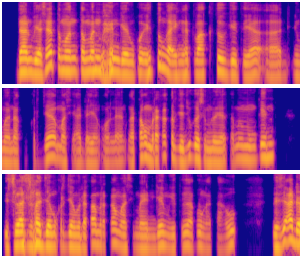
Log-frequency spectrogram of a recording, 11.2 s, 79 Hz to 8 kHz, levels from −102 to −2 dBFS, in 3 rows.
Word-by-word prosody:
Dan 160 0 +6
biasanya 155 +10 +5
temen-temen 170 -1 +3
main - - +4
game-ku 145 -1 +2
itu 155 +7 -2
gak - - +5
inget 140 +2 -2
waktu 145 +4 0
gitu 140 -2 -2
ya. 145 +2 0
Eee, 125 0 -5
di 140 - -24
mana 125 -2 -5
aku 130 - -50
kerja 155 +8 -1
masih 130 -6 -7
ada 120 - -11
yang 120 0 -8
online, 125 +2 -10
gak 125 -2 -8
tau 165 - 0
mereka 140 +4 -1
kerja 135 -2 -3
juga 155 +1 -1
sebenarnya, 130 -2 -3
tapi 155 - -10
mungkin 155 +3 -2 0.4
di - - -1
sela-sela 150 +2 +7
jam 140 -2 +5
kerja 140 0 -1
mereka, 130 +5 +1
mereka 150 +2 -4
masih 135 -4 -4
main 125 -2 -4
gim 145 +4 -1
gitu 130 +3 -8
ya 145 - 0
aku 140 0 -6
nggak 120 - -14
tahu. 155 +6 -3 0.4
Biasanya 135 +10 +3
145 Hz, 230 wpm, -25 LUFS, 130-160 Hz, 0.4 s, sela-sela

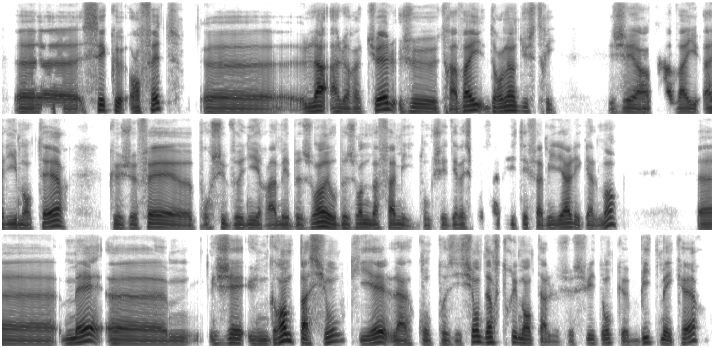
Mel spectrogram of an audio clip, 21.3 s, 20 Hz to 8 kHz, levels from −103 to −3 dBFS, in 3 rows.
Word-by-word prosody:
Heu, 95 0 +1 0.5
c'est 135 -3 +2
qu'en 105 -3 0
fait, 155 +9 -1 0.2
heu, 90 -4 -3
là, 110 +5 +7
à 95 +2 -1
l'heure 95 -1 -3
actuelle, 140 - +5
je 95 -1 0
travaille 125 +9 +3
dans 105 +1 +1
l'industrie. 115 -4 0 0.5
J'ai 95 +4 -2
un 90 -1 +1 0.2
travail 95 -1 -2
alimentaire 95 +8 +1 0.4
que 95 - -4
je 90 +1 -5
fais, 100 0 +2
heu, 80 -2 -2
pour 90 0 -13
subvenir 90 -2 -4
à 85 - -1
mes 90 +1 -3
besoins 100 +9 +3
et - - +8
aux 95 - +2
besoins 100 +3 -2
de 100 - -1
ma 95 - -1
famille, 90 -2 -3
donc 80 - -14
j'ai 85 - -10
des 90 - -7
responsabilités 95 -1 -11
familiales 100 +3 -1
également, 85 - -3 0.8
heu. 90 -3 -2
Mais, 130 +10 +5
hem, 90 -4 -1 0.2
j'ai 110 +4 +1
une 95 0 -3
grande 170 - +6
passion 145 +7 +2
qui 95 +2 -3
est 135 +4 +6
la 90 0 -1
composition 90 - -2
d'instrumentales. 120 - 0
Je - - -16
suis 105 -1 -8
donc 110 +3 -5
beatmaker 110 - -1
95 Hz, 150 wpm, -22 LUFS, 90-110 Hz, 0.8 s, et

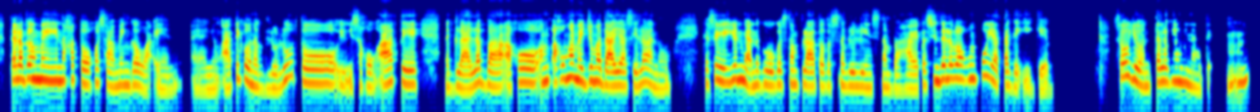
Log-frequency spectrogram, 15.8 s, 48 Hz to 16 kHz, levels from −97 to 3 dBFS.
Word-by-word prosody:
talagang 275 0 +6
may 260 -2 +5
nakatoka 240 -4 -1
sa'ming 200 -1 -5
gawain, 180 -3 -5 0.2
ayan. 160 +1 -13
'Yong - - -16
ate 180 +11 -1
ko 265 - +2
nagluluto. 220 - -1
'Yong 200 - -7
isa 200 - -10
kong 185 -1 -6
ate, 215 -1 +3 0.3
naglalaba. 190 +2 +2
Ako, 230 -1 +3
ang 245 - +1
ako 260 - 0
nga 305 - +6
medyo 250 -2 +2
madaya 200 -4 +5
sila 205 +4 -3
'no, 175 -4 -12 0.4
kasi 235 +2 0
'yon 265 +2 +1
nga 250 -8 +3
naghuhugas 205 0 -3
ng 210 0 -4
plato 195 -1 +1
ta's 195 +1 -11
naglilinis 190 -2 -5
ng 180 -2 -8
bahay. 170 0 -4
Ta's 200 +2 -7
'yong 250 0 +2
dalawa 280 0 +3
akong 275 +1 -2
kuya 310 -6 0
taga-igib. 180 - -6 0.7
So 310 +1 +1
'yon 210 -7 +1
talagang 240 +3 0
hinati. 195 -6 -8 0.2
Mm? 230 +4 -4
210 Hz, 170 wpm, -21 LUFS, 190-245 Hz, 0.7 s, talagang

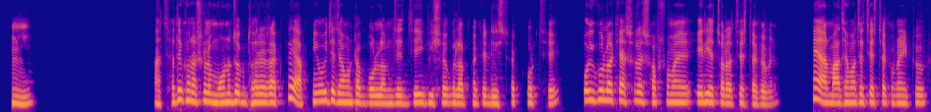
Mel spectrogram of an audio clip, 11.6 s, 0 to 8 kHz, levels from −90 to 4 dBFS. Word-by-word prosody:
হুম। 155 0 0 1.6
আচ্ছা, 150 +2 -7
দেখুন 220 -2 +4
আসলে 195 +1 +1
মনোযোগ 185 +2 +3
ধরে 175 +1 +4
রাখতে 175 +8 -2
আপনি 190 - -11
ওই 205 - +3
যে 215 - +4
যেমনটা 180 -1 +2
বললাম 160 -1 +3
যে 160 - +2
যেই 175 0 +2
বিষয়গুলো 165 0 0
আপনাকে 160 0 -6
ডিস্ট্রাক্ট 155 +3 -5
করছে 165 -2 -4 0.4
ঐগুলাকে 220 -1 +3
আসলে 200 +2 -3
সবসময় 180 +1 0 0.2
এড়িয়ে 180 -1 +3
চলার 160 -3 +1
চেষ্টা 155 -2 -2
করবেন, 140 +2 -5 0.4
হ্যাঁ? 250 -2 +5
আর - - +3
মাঝে, 165 +1 +2
মাঝে 175 0 0
চেষ্টা 175 0 -1
করবেন 165 -1 -2
একটু 165 +2 -5
170 Hz, 165 wpm, -23 LUFS, 160-185 Hz, 1.6 s, হ্যাঁ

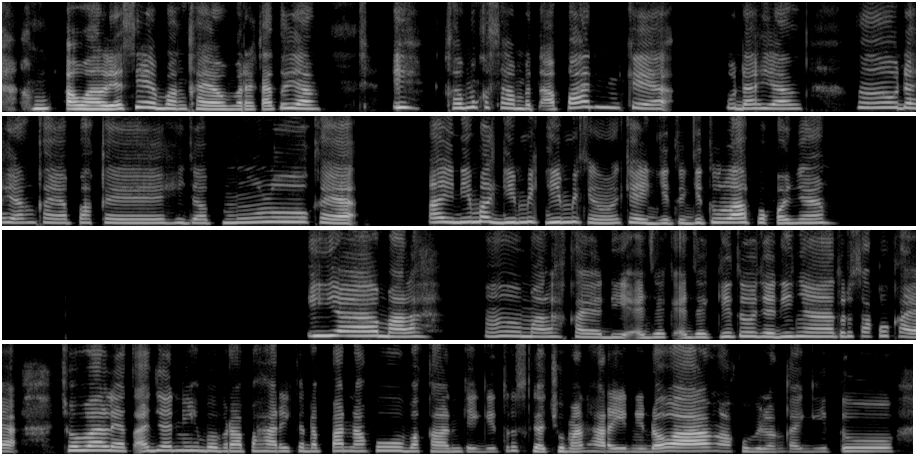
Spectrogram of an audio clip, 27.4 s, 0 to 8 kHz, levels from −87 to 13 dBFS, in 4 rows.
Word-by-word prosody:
Hmm, 280 +2 +3
awalnya 255 -1 +8
sih 380 +6 +3
emang 280 -6 +3
kayak 245 -3 +4
mereka 235 +1 0
tuh 315 - -1
yang, 275 -4 +4 0.5
"Ih, 355 -4 +3 0.2
kamu 320 +3 0
kesambet 320 -7 -3
apaan?" 335 +12 0 0.2
Kayak 295 -6 -2 0.3
udah 290 -2 -2
yang, 285 -1 -1 0.4
eee, 350 0 -2
udah 335 - +1
yang 290 -2 -3
kayak 270 -3 -4
pakai 260 -1 -4
hijab 255 -1 -5
mulu, 325 +4 -1
kayak, 250 -4 +3 0.5
ah, 310 - +3
ini 305 0 +2
mah 350 - +4
gimik-gimik, 305 +2 +1
nah 250 0 -4
kayak 275 -4 0
gitu-gitu 245 +4 -4
lah 290 +1 +6
pokoknya. 260 0 -3 3.0
Iya, 335 +1 +6 0.3
malah 285 0 +2 0.5
heeh, 315 +2 -5
malah 275 0 -4
kayak 245 -4 -3
diejek-ejek 230 +1 -5
gitu 280 +2 -3
jadinya, 280 +2 0 0.2
terus 290 0 -6
aku 300 +1 -6
kayak, 245 -6 -1 0.3
"Coba 295 0 +4
liat 260 -3 0
aja 275 +4 0
nih 285 -1 -2
beberapa 245 -2 -1
hari 245 -1 -2
ke - - -4
depan 255 +2 -1
aku 270 +2 -3
bakalan 230 -2 -3
kayak 225 -2 -8
gitu - - -24
terus 275 -1 -9
gak 225 -4 +1
cuman 215 -3 -1
hari 220 0 -1
ini 210 -1 -10
doang," 255 +3 +7
aku 235 0 -8
bilang 205 -1 -8
kayak 210 0 -11
gitu. 240 +3 -3
270 Hz, 140 wpm, -23 LUFS, 245-295 Hz, 3.0 s, awalnya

